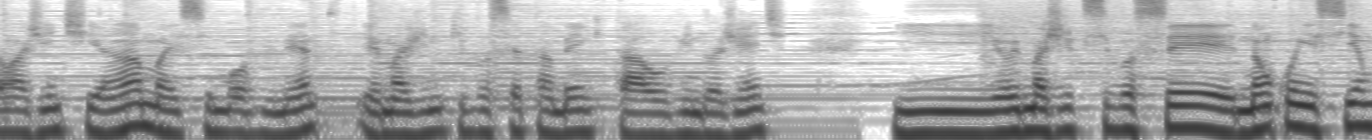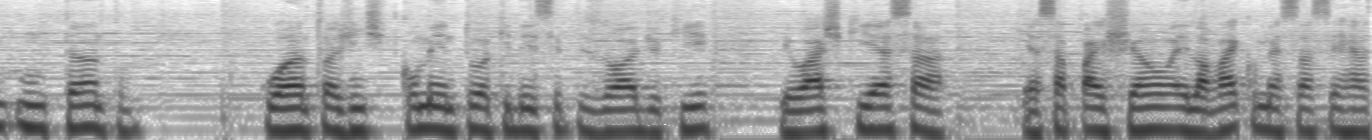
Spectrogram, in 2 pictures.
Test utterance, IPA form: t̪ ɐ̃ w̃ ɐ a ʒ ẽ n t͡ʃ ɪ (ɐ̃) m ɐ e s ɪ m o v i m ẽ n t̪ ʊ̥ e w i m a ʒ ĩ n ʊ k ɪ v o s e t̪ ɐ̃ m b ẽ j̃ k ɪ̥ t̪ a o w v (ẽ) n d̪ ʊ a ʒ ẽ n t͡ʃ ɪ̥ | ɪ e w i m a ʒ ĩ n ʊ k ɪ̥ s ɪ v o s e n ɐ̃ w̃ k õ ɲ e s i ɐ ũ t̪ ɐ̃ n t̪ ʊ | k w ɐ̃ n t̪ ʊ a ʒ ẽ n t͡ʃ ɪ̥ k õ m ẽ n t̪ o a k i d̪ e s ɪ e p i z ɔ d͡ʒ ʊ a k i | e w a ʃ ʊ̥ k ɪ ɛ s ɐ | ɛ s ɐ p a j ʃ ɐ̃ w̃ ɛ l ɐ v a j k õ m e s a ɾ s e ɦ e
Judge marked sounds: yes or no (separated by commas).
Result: yes, no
